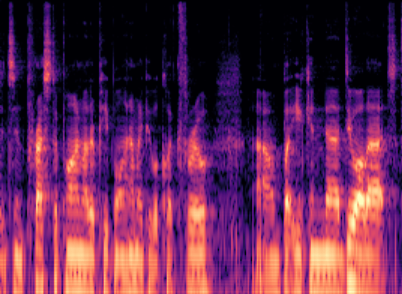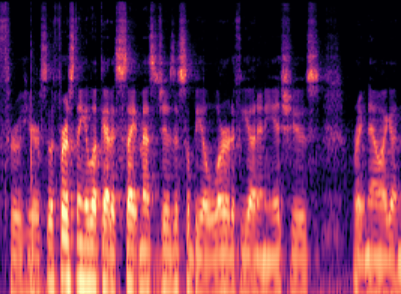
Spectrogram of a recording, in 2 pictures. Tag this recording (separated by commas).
Speech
